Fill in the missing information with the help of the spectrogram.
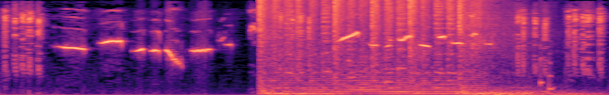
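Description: White-rumped shama singing quick, varied, clear whistled phrases, some rising and some falling. Midway a loud low droning rumble swamps the song, though whistles still show through.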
